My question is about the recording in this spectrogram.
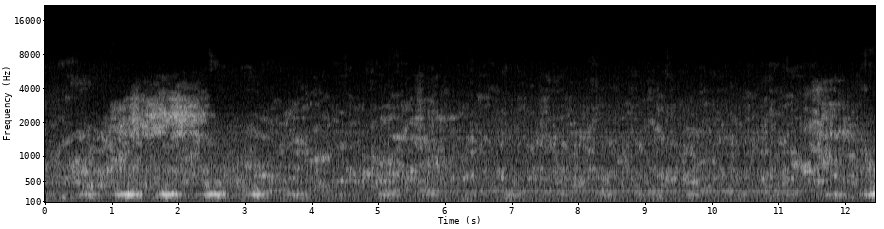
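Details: Yanmar diesel generator set, pushbutton start: a few quick cranking pulses, then it catches and settles into a steady, even run. A normal diesel start.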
